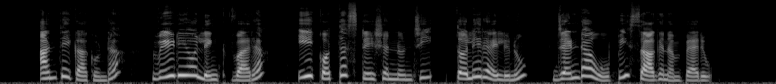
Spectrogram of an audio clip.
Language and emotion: Telugu, neutral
